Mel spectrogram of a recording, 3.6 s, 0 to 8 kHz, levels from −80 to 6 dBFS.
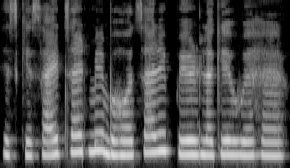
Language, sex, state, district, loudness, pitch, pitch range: Hindi, female, Jharkhand, Palamu, -13 LUFS, 255 Hz, 245-290 Hz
